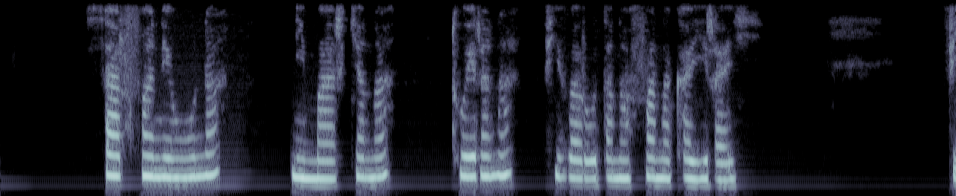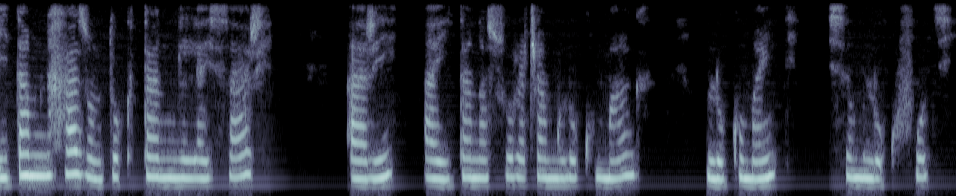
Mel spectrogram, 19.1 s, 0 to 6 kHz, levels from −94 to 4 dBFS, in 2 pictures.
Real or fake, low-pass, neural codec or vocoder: real; 5.4 kHz; none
